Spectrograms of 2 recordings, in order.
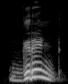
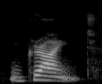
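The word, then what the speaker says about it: grind: रहे हैं ठीक है ग्रंट ग्रंट मैं बोलू ग्रंट ठीक है सो ग्रंड ना ग्रंड ग्राइंड ग्राइंड ग्राइंड पीसना मम्मी मिक्सी में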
